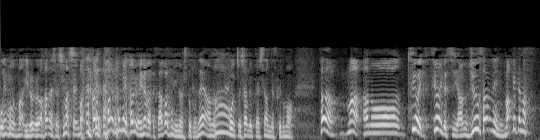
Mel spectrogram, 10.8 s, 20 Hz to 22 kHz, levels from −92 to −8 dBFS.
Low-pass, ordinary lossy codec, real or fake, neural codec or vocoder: 5.4 kHz; MP3, 24 kbps; fake; autoencoder, 48 kHz, 32 numbers a frame, DAC-VAE, trained on Japanese speech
